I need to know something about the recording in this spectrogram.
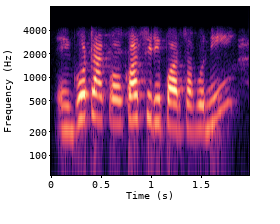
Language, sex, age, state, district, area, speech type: Nepali, female, 45-60, West Bengal, Jalpaiguri, urban, conversation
